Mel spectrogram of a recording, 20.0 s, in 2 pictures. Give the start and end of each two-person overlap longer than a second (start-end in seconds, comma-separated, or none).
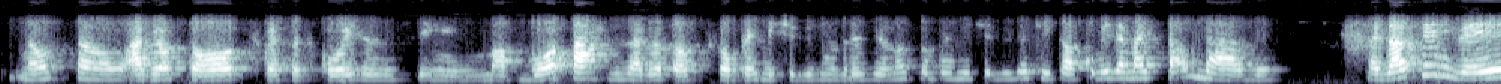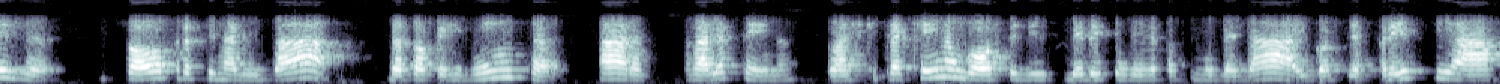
none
